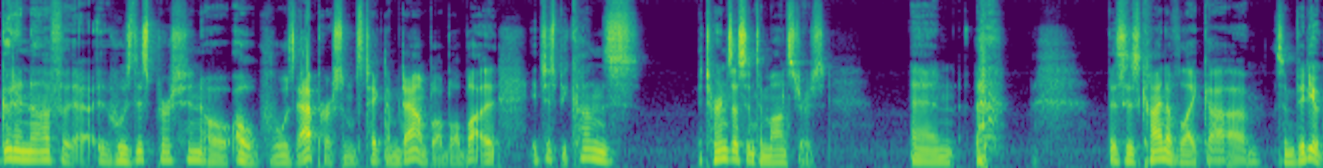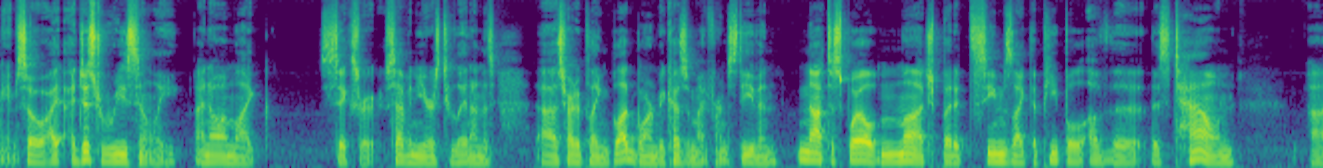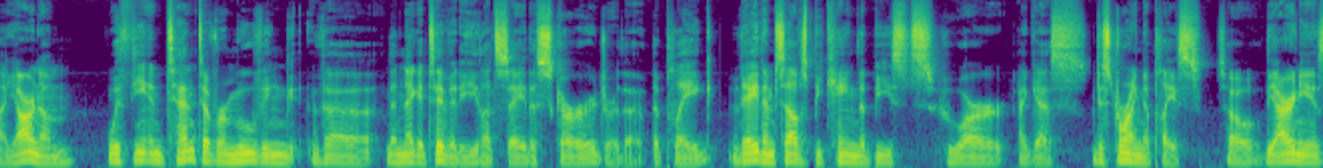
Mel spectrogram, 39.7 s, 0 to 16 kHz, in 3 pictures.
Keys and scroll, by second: 9.1 z, 9.7 b, 12.0 z, 18.6 z, 19.6 t, 25.0 z, 29.9 e, 32.6-33.8 typing.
